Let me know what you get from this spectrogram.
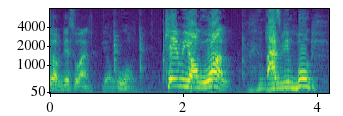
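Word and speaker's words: Young-gwon: Ima, what's the pronunciation of this one? Young-Won.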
